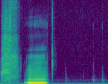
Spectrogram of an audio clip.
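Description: A man's voice in the first second: a breathy sound, then a short drawn-out syllable as he pauses mid-sentence. A single short click follows just after, then a pause with almost nothing audible.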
